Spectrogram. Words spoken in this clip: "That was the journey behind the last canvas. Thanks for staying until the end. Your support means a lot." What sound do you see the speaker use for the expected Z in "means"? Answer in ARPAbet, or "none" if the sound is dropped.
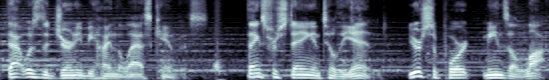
Z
